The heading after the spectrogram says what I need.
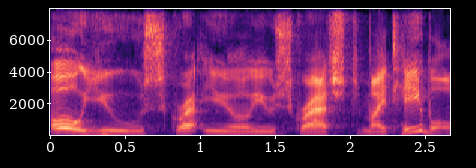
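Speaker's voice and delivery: mock indignant, mad, scolding, blaming tone. Speaker acts out an upset woman accusing them of scratching her table, mock-angry. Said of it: "Like she was all mad".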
